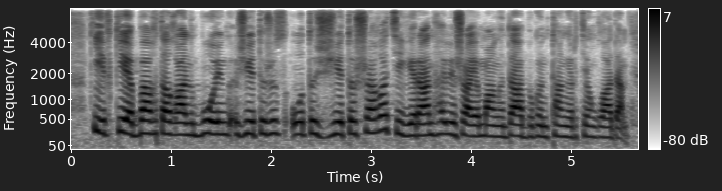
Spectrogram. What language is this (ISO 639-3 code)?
kaz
